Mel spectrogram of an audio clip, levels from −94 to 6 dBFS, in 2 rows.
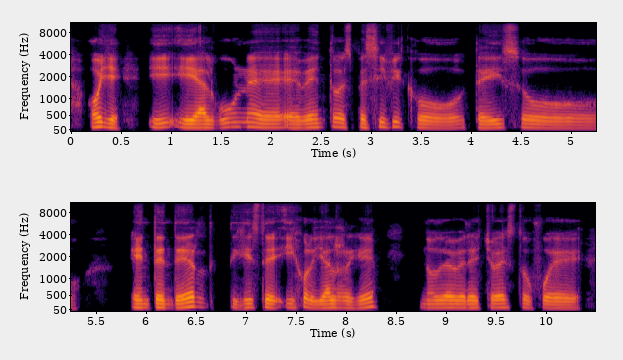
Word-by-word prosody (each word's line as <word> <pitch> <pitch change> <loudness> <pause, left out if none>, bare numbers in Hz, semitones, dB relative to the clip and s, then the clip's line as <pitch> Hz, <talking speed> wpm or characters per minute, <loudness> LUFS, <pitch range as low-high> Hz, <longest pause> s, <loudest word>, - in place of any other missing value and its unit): Oye, 130 -4 +4 0.3
¿y 120 -1 +1
y - - +7
algún 125 +5 +1
evento 120 0 +1
e - - +4
específico 115 -5 -3
te 110 0 0
hizo 105 -4 -4 0.5
entender, 115 +3 +4 0.3
dijiste 115 +1 0
híjole, 115 -2 0
ya 115 +1 +3
la 115 -1 +1
regué? 115 +7 -1 0.4
No 115 0 -5
debí 115 0 +3
haber 115 0 +1
hecho 115 +1 0
esto. 120 -1 -4
Fue 105 -2 -1
115 Hz, 120 wpm, -25 LUFS, 110-120 Hz, 0.5 s, y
